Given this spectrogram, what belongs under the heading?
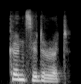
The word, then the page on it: considerate: Indian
